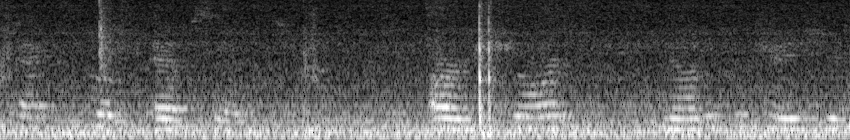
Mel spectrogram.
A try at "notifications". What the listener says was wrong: Not notification. Go slow. Use your finger. You're reading too fast. That's the problem. You're trying to read fast and get to the end. You can't do that. Put your finger underneath it.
